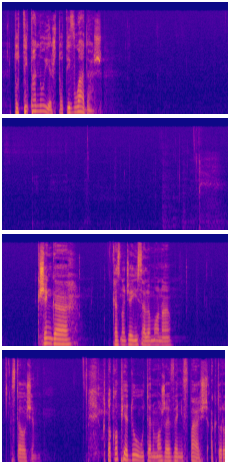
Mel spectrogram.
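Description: A young woman reads aloud through a microphone, pausing between phrases.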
